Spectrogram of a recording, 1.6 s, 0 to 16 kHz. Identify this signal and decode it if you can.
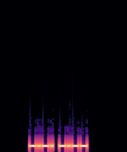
Morse code, heard as a keyed tone, about 46 wpm, 700 Hz. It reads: CY
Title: Multi-letter Phonemes 45wpm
